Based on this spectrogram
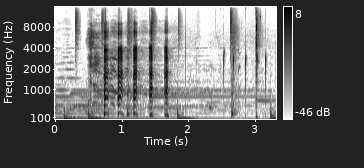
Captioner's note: laughs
